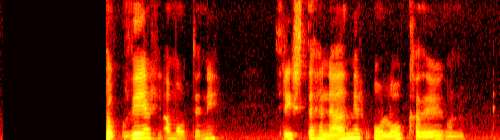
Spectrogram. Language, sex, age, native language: Icelandic, female, 40-49, Icelandic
